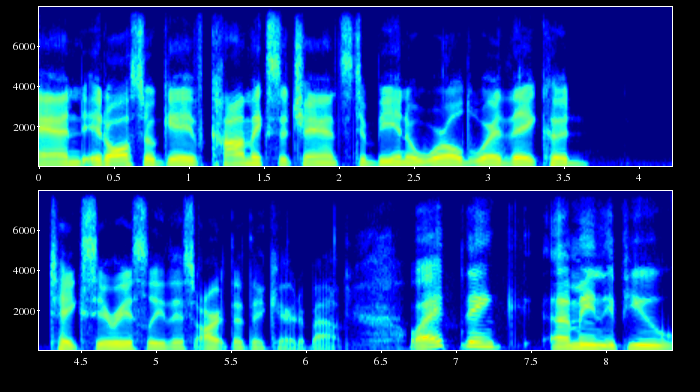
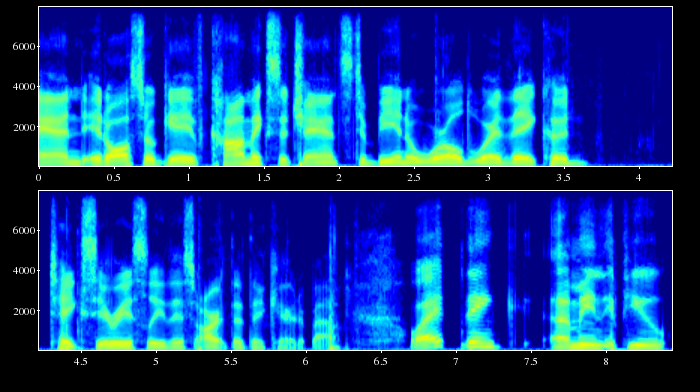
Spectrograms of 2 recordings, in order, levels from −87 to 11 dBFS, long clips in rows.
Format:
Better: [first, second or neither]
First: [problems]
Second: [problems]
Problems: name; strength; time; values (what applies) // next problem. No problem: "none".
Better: first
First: none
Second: noise reduction (neural diffusion model UNIVERSE++)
